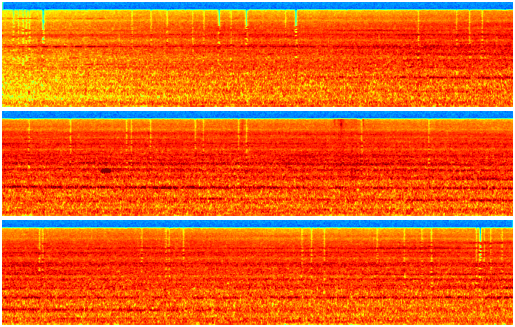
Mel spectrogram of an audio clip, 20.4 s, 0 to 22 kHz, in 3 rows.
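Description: Hitachi Class 800 intercity train running slowly into the platform as it comes in to stop. It makes a steady low rumble with a thin whine that drops slightly in pitch, and it grows louder over the first couple of seconds as it draws near.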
